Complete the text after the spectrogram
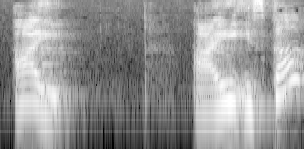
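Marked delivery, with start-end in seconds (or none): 0.1-0.5 आई said as the letter name 'eye'; long आई, as in pine; long I sound. Shown as a demonstration. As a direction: give आई the vowel of 'ride'. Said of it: "long sound है".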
